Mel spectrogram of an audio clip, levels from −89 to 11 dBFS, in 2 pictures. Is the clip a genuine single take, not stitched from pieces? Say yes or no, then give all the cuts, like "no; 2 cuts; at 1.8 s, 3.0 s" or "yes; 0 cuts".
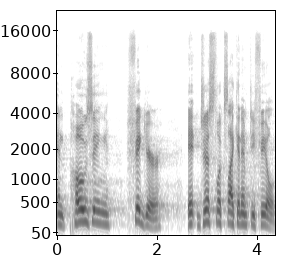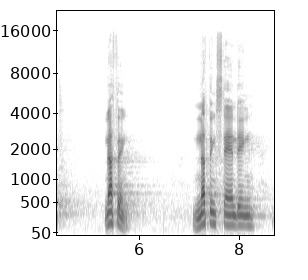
yes; 0 cuts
